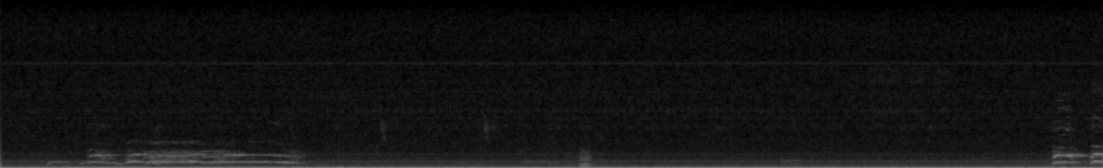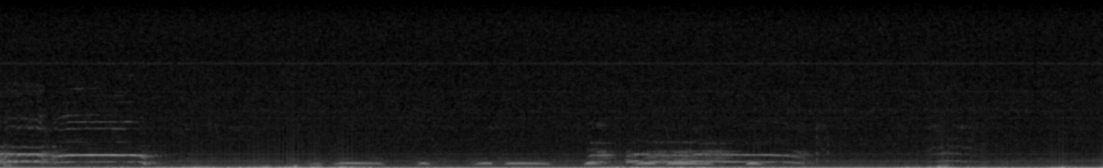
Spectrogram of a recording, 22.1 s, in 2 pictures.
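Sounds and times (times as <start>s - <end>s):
long bird calls: 14.4s - 16.6s.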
